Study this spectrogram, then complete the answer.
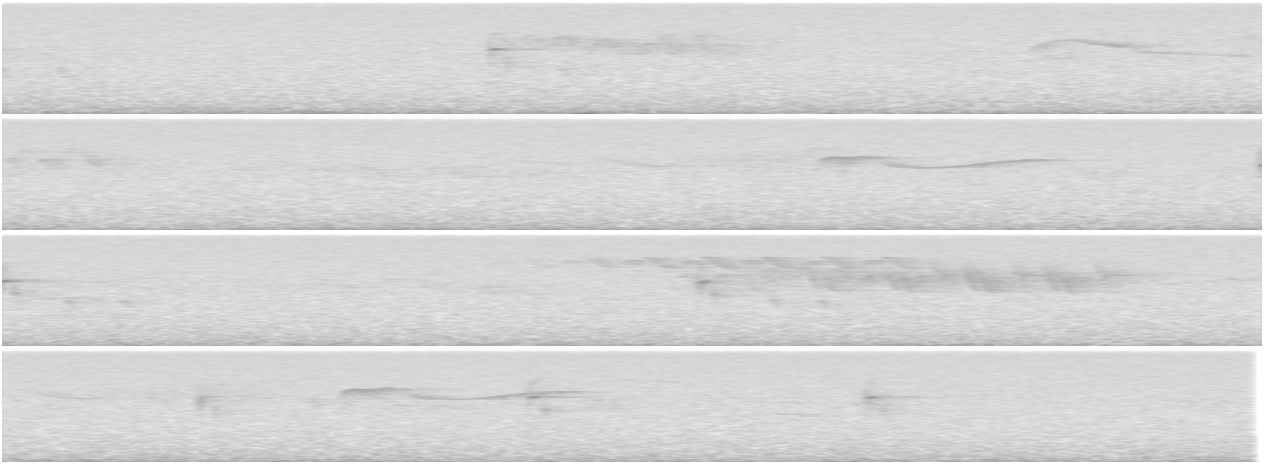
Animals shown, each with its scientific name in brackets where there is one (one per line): Black-throated Blue Warbler (Setophaga caerulescens)
Ovenbird (Seiurus aurocapilla)
Black-and-white Warbler (Mniotilta varia)
Chestnut-sided Warbler (Setophaga pensylvanica)
Eastern Wood-Pewee (Contopus virens)
American Robin (Turdus migratorius)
